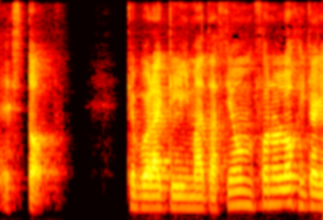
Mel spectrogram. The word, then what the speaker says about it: stop: En los anglicismos se escriben igual, stop y sleep, pero se pronuncian con esa E protética, con ese sonido E protético, stop y sleep.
